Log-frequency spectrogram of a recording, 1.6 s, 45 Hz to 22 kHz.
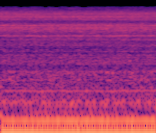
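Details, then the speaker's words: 2003 Porsche Boxster, parts for a tune-up not yet fitted, dirty air filter found: an even steady idle with no missing now, but a constant airy hiss, as if sucking a lot of air; cause unconfirmed. "It definitely doesn't sound like it's missing right now. And it is sucking a lot of air, it sounds"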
